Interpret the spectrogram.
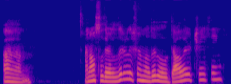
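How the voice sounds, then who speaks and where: Anxious, whimsical woman with creaky voice. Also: medium pitch, expressive, no echo, muffled recording. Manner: theatrical, playful whimsy; halting, tangent-prone. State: anxious, panicky; unwell. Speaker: ASMR channel host. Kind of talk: casual rambling vlog.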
